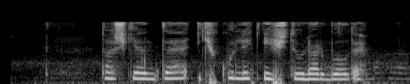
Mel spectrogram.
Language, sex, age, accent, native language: Uzbek, female, 19-29, Toshkent viloyati, Uzbek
